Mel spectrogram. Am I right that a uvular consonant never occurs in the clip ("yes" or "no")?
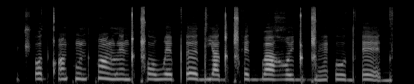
no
